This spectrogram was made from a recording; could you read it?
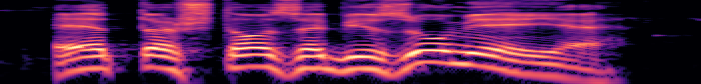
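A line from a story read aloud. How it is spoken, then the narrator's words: Angry. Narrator (Russian): сердито начал Бульдео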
